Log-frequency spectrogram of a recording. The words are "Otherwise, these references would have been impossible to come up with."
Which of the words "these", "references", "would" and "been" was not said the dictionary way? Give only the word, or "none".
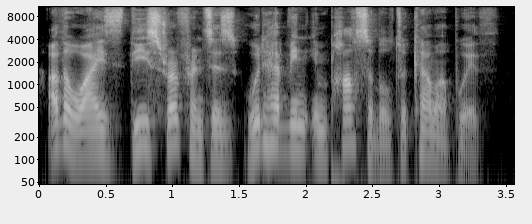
none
